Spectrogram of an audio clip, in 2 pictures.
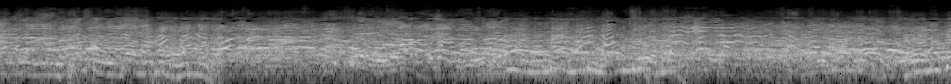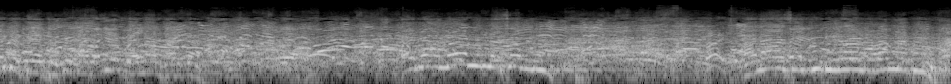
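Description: A large crowd of women and men chatters and shouts loudly close by.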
